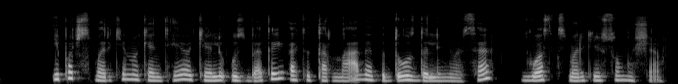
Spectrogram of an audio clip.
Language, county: Lithuanian, Vilnius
